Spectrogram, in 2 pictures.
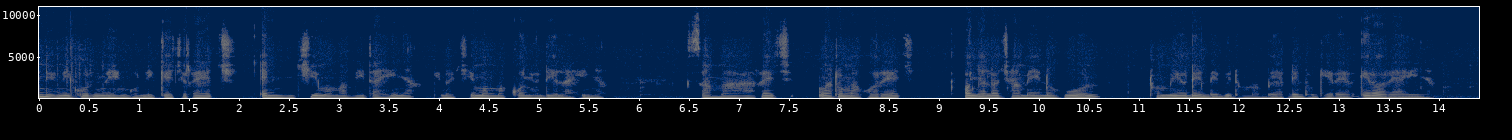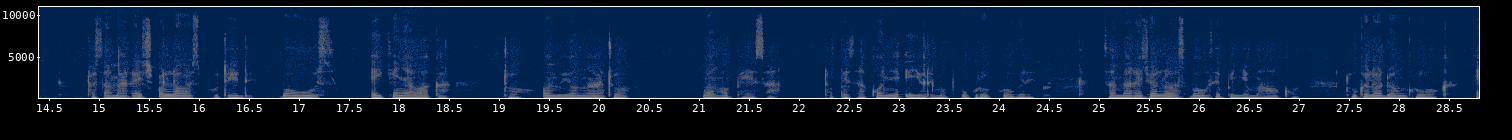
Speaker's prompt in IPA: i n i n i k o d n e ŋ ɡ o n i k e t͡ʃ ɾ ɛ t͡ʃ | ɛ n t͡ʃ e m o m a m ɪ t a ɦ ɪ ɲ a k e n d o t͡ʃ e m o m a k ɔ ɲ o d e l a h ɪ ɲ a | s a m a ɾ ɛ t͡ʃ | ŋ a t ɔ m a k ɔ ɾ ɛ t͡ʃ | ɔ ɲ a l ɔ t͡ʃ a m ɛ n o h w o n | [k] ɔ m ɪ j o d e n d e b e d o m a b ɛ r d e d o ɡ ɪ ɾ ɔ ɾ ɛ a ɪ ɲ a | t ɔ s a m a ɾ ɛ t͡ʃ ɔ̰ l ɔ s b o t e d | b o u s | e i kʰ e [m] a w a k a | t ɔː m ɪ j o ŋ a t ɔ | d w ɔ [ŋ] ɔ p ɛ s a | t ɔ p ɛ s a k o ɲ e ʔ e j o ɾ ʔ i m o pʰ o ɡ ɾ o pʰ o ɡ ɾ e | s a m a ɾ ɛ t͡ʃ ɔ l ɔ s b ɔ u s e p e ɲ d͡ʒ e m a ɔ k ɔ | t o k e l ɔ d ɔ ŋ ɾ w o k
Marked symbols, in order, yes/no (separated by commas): no, no, yes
